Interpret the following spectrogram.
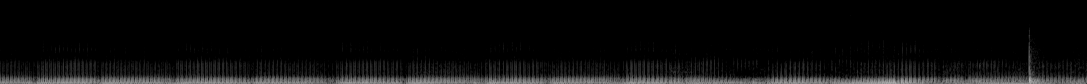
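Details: A happy cat purrs while being massaged, an even low buzzing rumble in breath-paced pulses, softening toward the end where light rustling and a single sharp click are heard.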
